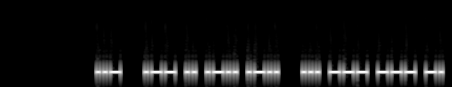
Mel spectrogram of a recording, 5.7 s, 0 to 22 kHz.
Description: Morse code, heard as a keyed tone, about 28 wpm, 700 Hz. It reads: U WILL SOON
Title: Sentences from Top 400 Words and Abbreviations 28wpm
